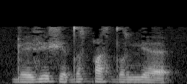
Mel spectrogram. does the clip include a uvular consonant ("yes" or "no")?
yes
